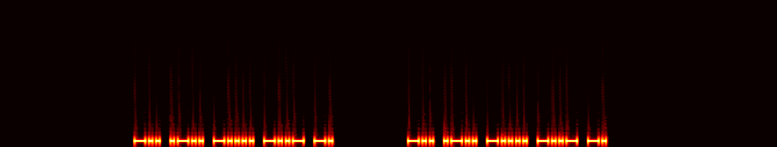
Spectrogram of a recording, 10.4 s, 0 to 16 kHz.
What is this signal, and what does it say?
Morse code, heard as a keyed tone, about 25 wpm, 700 Hz. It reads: DL6XN DL6XN
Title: DXCC-100 Call Signs - 5 Characters - Repeated 2x - 25wpm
